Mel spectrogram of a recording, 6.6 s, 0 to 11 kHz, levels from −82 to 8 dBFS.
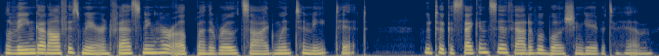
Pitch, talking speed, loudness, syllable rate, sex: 190 Hz, 275 wpm, -17 LUFS, 6.3 syllables/s, female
